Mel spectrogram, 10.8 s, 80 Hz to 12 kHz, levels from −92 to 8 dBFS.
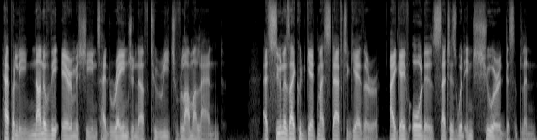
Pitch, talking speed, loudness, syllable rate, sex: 95 Hz, 160 wpm, -22 LUFS, 4.7 syllables/s, male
